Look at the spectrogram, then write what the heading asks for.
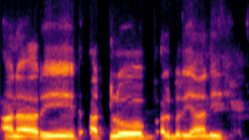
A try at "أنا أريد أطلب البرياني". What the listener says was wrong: You need to say it like a little bit fast. أنا أريد أطلب، أنا أريد أطلب برياني. يا أنا أريد أطلب البرياني.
